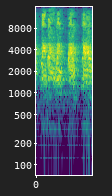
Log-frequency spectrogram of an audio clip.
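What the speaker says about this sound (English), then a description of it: "I love the guineas." Three loud, grating squawks from homestead guinea fowl, close by and evenly spaced, with short quiet gaps and no voices.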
